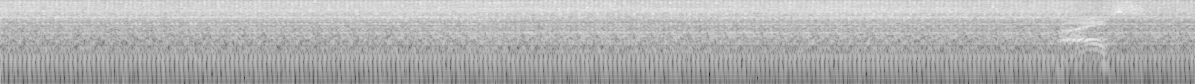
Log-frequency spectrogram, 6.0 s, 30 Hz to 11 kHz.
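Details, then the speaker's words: 2009 Toyota Camry Hybrid (codes P0A0F, P3190) after catalytic converter replacement with Magnaflow exhaust, checked for leaks: even steady run with constant hum, no puffing, ticking or hissing at pipes; no exhaust leak. "listen to this magnaflow exhaust baby wait for it wait for it [Music] oh quiet let's go check the leaks"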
